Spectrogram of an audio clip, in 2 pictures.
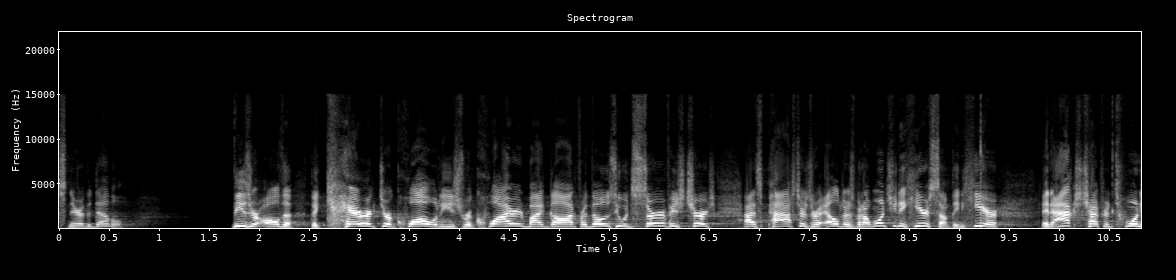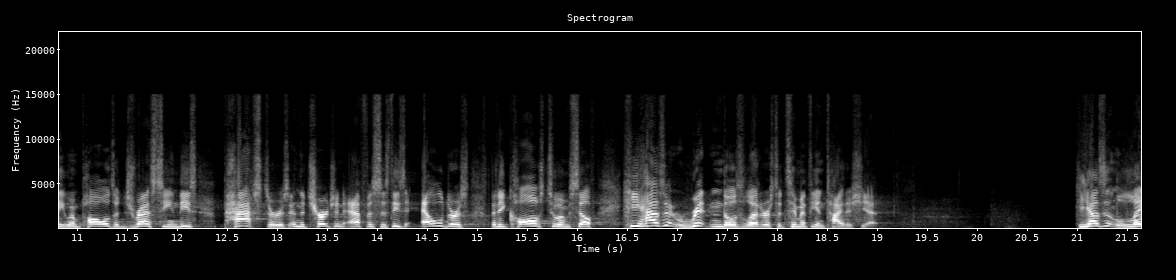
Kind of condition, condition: setting, large echoing room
